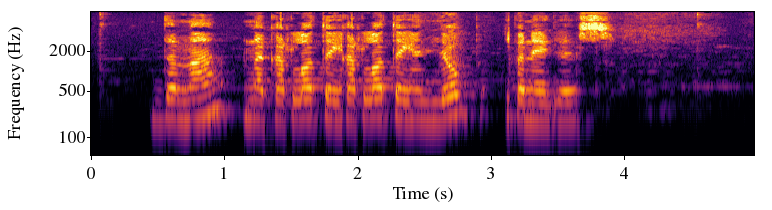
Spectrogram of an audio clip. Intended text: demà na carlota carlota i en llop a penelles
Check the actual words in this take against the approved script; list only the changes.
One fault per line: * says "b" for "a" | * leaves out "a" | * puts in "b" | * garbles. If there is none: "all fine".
all fine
